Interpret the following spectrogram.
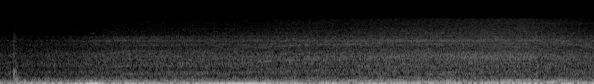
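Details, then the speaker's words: Used car, pre-purchase inspection, scan showing only the EVAP monitor not ready: steady, even idle with no knocking or valve chatter, engine running well. "yeah no knocking no valve chatter which is good"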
